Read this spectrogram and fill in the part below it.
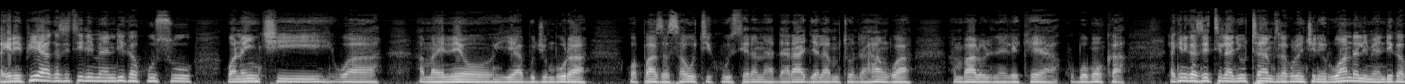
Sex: male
